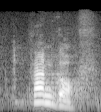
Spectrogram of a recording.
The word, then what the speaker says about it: van Gogh: The correct Dutch pronunciation is Vincent van Gogh.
